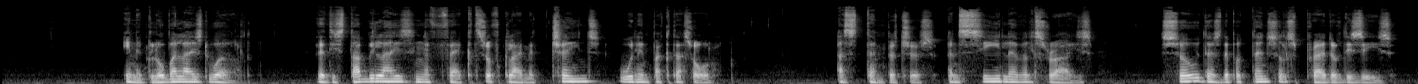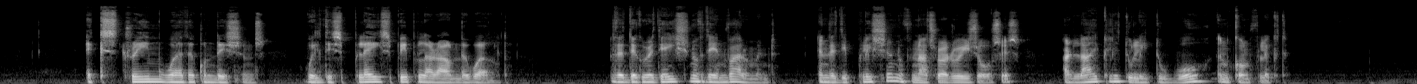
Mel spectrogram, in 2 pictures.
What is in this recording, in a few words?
Climate change english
